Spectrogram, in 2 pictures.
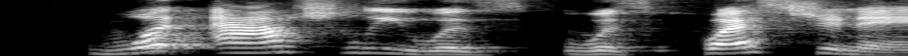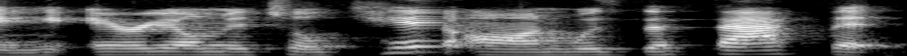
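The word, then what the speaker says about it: Ariel Mitchell-Kidd: know but the other really insane lawsuit and Ariel Mitchell kid that's how that's how her name is pronounced she was questioned about this by Ashley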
